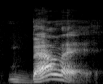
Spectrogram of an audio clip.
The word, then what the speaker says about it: ballet: 그 다음에 ballet. 이건 뭘까요? 이거는 T는 묵음이 됩니다.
